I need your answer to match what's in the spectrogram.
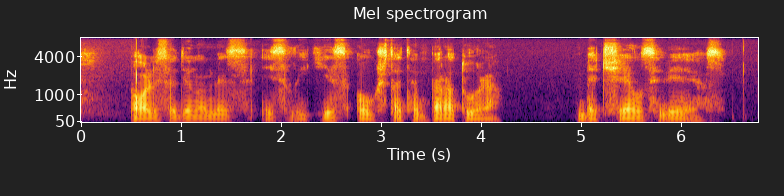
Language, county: Lithuanian, Kaunas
